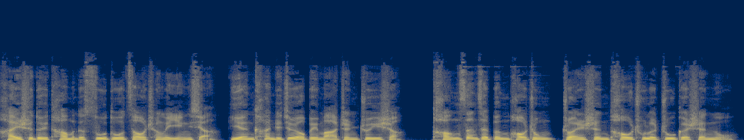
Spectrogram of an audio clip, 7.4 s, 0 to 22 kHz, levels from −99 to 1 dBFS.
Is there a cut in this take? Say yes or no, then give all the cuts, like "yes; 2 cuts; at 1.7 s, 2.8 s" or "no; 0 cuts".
yes; 2 cuts; at 2.2 s, 4.2 s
